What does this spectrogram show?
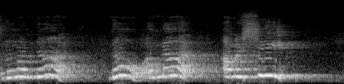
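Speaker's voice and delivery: put-on high, drawn-out childlike cub voice; squeaky-high, slow protest; protesting little cub. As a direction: insist like a stubborn little creature. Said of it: "the little cub says".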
